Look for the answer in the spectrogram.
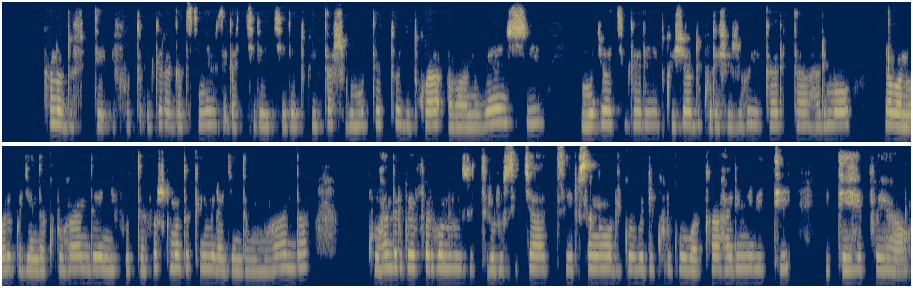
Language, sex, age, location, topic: Kinyarwanda, female, 18-24, Kigali, government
